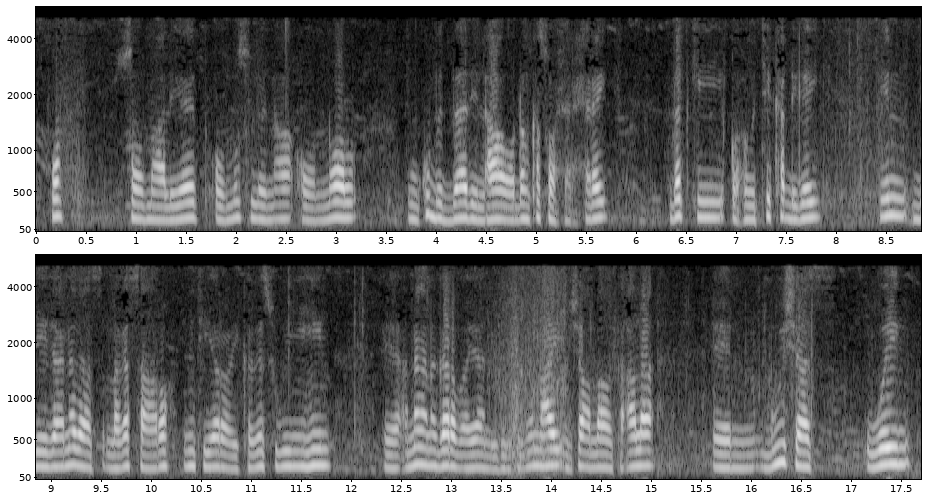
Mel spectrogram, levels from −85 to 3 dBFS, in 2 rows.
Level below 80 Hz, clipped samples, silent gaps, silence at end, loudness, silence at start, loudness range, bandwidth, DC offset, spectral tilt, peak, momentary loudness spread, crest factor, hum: -60 dBFS; under 0.1%; none; 0 s; -18 LUFS; 0.15 s; 3 LU; 5.4 kHz; under 0.1%; -11 dB/octave; -2 dBFS; 9 LU; 14 dB; none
